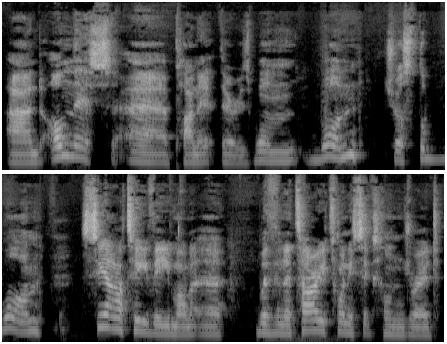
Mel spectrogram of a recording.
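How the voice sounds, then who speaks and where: A man co-hosting a podcast, talking through a film in a casual, conversational recap with quick acted asides. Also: a little high, expressive. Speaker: podcast co-host.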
